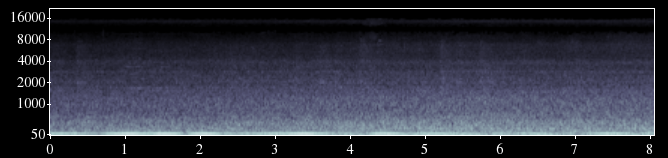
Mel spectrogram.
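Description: MBTA commuter rail train rolling slowly past along the platform: a steady low rumble with wheel and rail noise as the coaches go by.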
